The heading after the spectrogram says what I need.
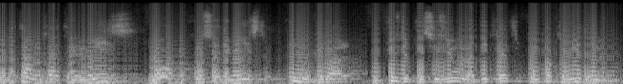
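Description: Buffer tearing runs through the whole clip. The write and read positions in the ring buffer have slipped and cross every period. Most of each buffer repeats audio about 20 ms old. Hard joins produce a rattling 200 Hz buzz, fitting a 5 ms buffer, whenever sound plays.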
